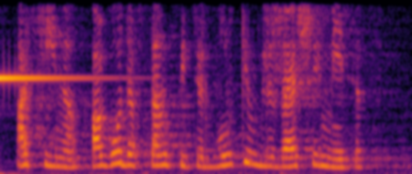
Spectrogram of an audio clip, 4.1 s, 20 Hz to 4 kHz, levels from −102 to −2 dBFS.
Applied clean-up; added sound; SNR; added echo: none; Piano; 1 dB; reverberation time 1.4 s.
